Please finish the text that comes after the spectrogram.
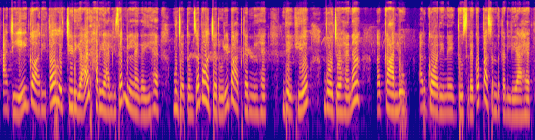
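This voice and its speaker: A woman plays a chatty young female bird in a family cartoon. Her voice sits fairly high, and she speaks in an affectionate, teasing, effusive way. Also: expressive, normal speed, a little mellow, a little hiss or hum, lightly acted. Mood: eager. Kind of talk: Hindi family cartoon story acting.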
